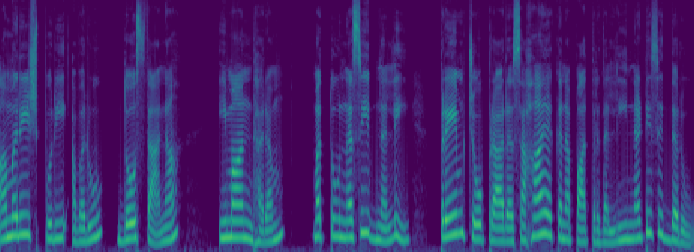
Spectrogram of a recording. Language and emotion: Kannada, neutral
